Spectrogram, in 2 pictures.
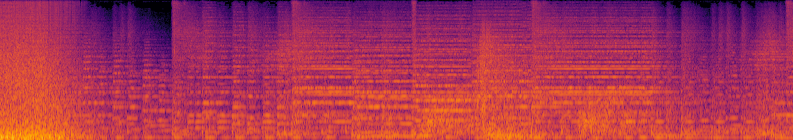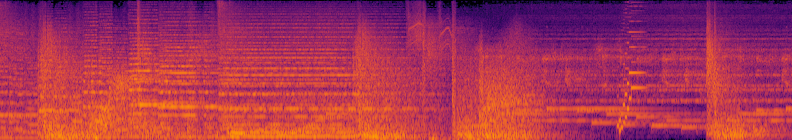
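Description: An underwater fire attack in Xenogears erupts in rumbling booms and crashing bursts layered over tonal game music, loud and sustained across the stretch with several heavy impacts.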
